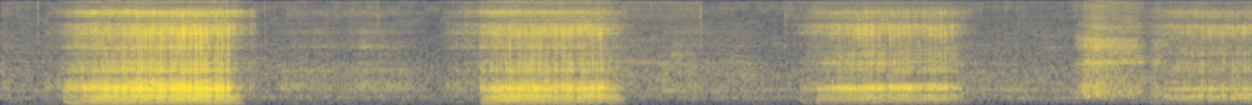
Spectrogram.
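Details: Snoring.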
